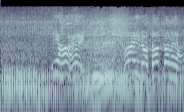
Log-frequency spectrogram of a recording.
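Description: Distant dirt bikes rev with high, wailing whines.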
